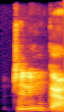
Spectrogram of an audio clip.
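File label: "celingkang", Malay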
